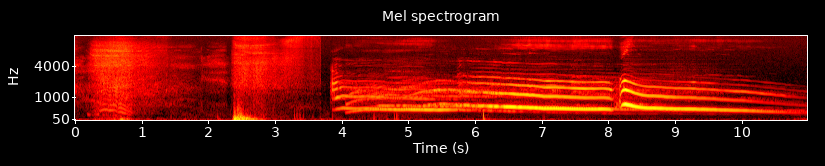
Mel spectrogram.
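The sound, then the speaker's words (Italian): A wolf howls in two long, sustained cries, each starting high and slowly sliding downward, loud, preceded by a short breathy rush and a dull thump. “E al soffio del lupo.”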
